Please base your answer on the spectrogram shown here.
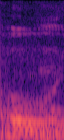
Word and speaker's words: whole: Society as a whole way-nya enggak usah dibaca ya whole gitu ya kayak apa bedanya sama lubang ya sama bacanya Sama tulisannya aja beda guys kalau lubang kan h o l ya Sama aja bacanya sama addressing mengatasi atau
